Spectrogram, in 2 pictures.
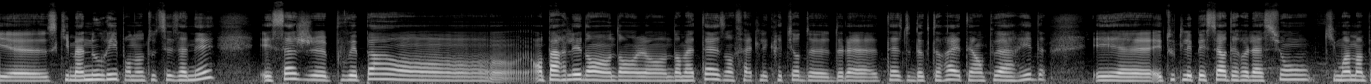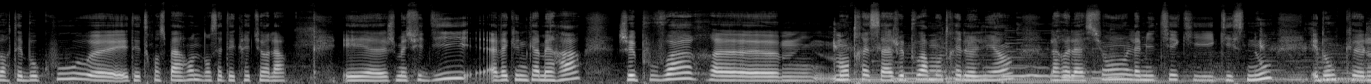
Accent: Puy-Saint-Vincent, Provence-Alpes-Côte d'Azur, France; Je viens moi-même d'un petit village des Hautes-Alpes puisque je suis née et j'ai grandi à Puy-Saint-Vincent. Et mes grands-parents paternels étaient agriculteurs.

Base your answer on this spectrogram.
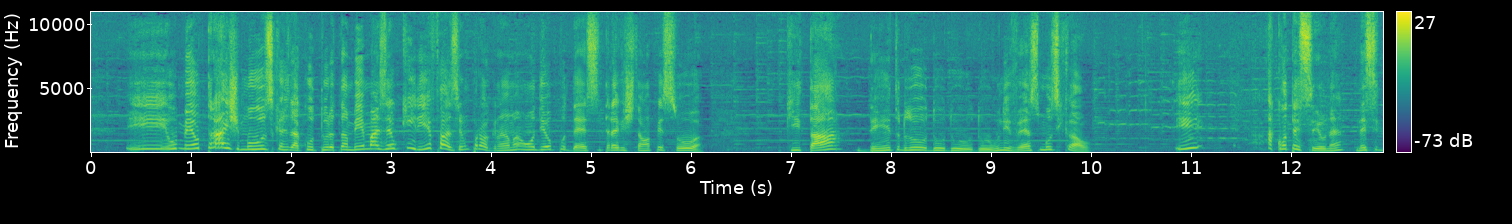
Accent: Pernambuco, Brazil; Eu sou de Pernambuco e tenho o maior orgulho, rapaz.

